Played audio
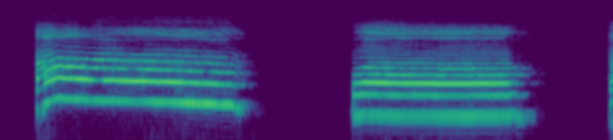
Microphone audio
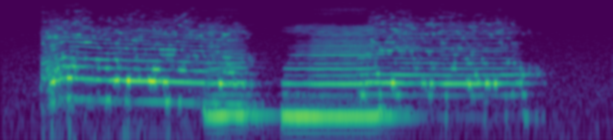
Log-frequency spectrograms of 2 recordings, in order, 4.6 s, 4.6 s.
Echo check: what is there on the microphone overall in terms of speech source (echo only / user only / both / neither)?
both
